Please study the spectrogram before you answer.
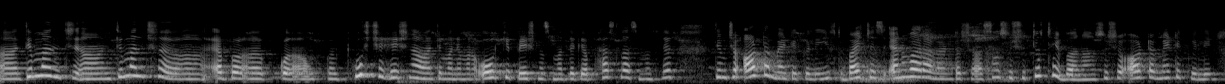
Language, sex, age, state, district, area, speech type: Kashmiri, female, 30-45, Jammu and Kashmir, Budgam, rural, spontaneous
